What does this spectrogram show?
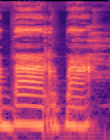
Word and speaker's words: barba: Always remember to roll your R's. La barba.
